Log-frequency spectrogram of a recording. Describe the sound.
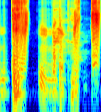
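A person blows several wet, buzzy raspberry fart noises with their mouth during a beatbox, in short choppy bursts with brief gaps, mixed with throaty grunting tones.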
